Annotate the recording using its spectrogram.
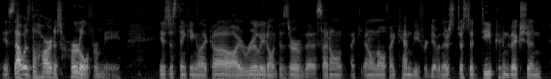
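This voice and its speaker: In his mid-thirties, this man speaks as an interview guest and also hosts a debate channel. His low, darkish voice has lively intonation and a brisk pace, recorded studio-clean with no echo, as he gives conversational personal testimony, reflecting and thinking aloud.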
